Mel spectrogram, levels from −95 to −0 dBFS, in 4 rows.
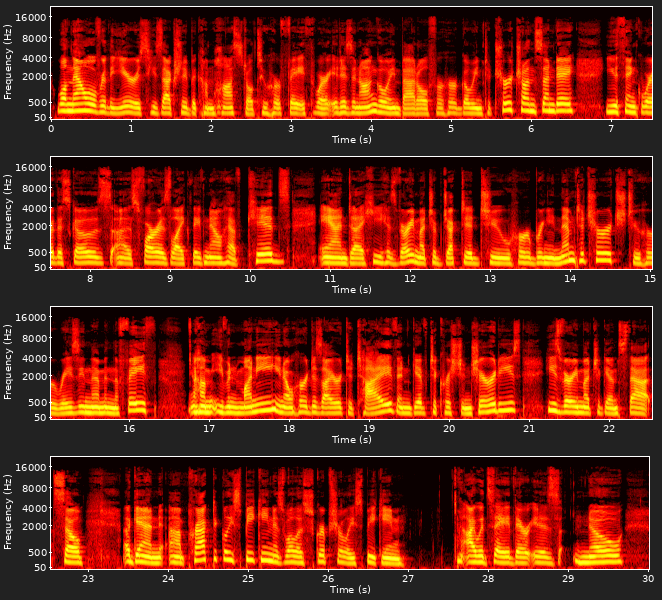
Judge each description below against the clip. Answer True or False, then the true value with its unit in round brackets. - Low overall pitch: False (165 Hz)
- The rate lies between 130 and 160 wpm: False (190 wpm)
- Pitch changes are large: False (3.7 semitones)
